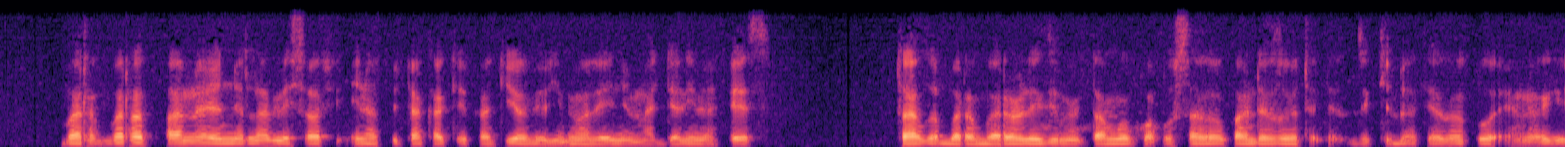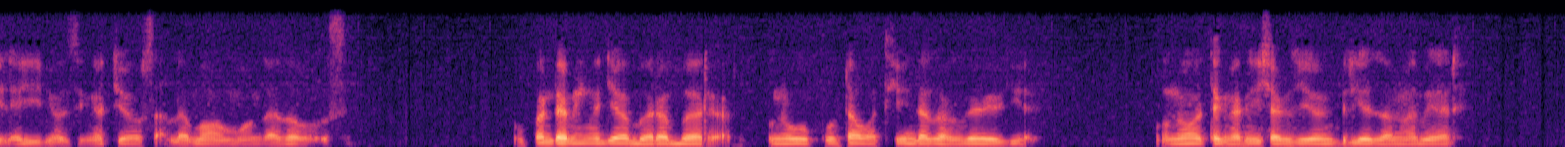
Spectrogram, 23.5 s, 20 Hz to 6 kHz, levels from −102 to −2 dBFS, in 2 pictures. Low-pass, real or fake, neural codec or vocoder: 5.4 kHz; fake; codec, 24 kHz, 0.9 kbps, WavTokenizer, medium speech release version 2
